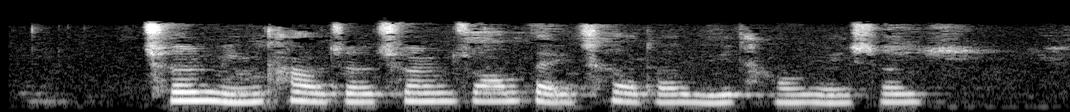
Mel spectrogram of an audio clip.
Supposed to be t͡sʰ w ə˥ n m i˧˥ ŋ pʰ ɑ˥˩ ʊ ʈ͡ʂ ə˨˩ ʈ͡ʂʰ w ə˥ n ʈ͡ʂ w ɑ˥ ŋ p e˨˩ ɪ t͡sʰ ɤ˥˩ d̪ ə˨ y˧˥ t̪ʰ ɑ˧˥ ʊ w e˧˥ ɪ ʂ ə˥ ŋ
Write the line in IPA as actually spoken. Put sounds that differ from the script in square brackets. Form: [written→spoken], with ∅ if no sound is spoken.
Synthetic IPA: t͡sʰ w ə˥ n m i˧˥ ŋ [pʰ→kʰ] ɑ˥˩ ʊ ʈ͡ʂ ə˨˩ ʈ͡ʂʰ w ə˥ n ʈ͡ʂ w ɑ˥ ŋ p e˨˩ ɪ t͡sʰ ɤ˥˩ d̪ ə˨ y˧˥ t̪ʰ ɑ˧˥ ʊ w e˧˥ ɪ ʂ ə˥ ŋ

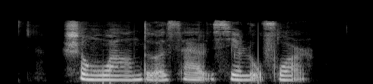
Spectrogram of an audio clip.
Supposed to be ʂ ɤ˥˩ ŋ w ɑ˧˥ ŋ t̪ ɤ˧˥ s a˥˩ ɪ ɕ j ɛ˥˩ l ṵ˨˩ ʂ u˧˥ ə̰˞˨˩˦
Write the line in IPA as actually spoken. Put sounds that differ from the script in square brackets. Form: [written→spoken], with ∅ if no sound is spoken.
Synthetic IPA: ʂ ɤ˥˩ ŋ w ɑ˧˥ ŋ t̪ ɤ˧˥ s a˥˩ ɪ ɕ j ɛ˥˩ l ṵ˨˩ [ʂ→f] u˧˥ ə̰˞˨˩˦

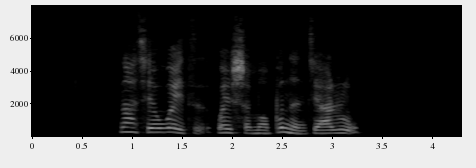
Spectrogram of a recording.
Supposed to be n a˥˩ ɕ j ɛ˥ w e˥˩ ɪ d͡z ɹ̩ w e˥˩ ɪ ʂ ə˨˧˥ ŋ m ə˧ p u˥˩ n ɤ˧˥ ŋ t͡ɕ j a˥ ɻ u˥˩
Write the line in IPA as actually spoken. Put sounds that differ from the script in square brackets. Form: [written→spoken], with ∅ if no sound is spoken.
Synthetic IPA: n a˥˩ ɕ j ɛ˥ w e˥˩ ɪ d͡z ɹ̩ w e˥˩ ɪ ʂ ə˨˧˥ [ŋ→n] m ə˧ p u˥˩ n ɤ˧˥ ŋ t͡ɕ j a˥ ɻ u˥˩

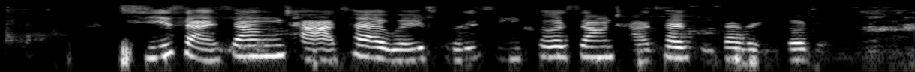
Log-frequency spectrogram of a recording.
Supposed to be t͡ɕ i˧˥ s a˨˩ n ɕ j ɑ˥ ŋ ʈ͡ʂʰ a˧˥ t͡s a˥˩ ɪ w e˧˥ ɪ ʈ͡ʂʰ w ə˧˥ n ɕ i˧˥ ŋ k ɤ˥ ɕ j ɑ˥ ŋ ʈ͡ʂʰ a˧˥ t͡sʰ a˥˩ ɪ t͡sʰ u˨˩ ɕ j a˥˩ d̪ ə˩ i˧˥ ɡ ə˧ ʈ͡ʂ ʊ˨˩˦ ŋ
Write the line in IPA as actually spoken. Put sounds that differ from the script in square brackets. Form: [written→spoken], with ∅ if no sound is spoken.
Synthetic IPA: [t͡ɕ→t͡ɕʰ] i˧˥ s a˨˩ n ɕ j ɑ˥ ŋ ʈ͡ʂʰ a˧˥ [t͡s→t͡sʰ] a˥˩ ɪ w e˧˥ ɪ ʈ͡ʂʰ w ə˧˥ n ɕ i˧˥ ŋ [k→kʰ] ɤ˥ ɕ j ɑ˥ ŋ ʈ͡ʂʰ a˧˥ t͡sʰ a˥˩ ɪ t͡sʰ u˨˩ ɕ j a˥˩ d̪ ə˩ i˧˥ ɡ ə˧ ʈ͡ʂ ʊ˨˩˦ ŋ

